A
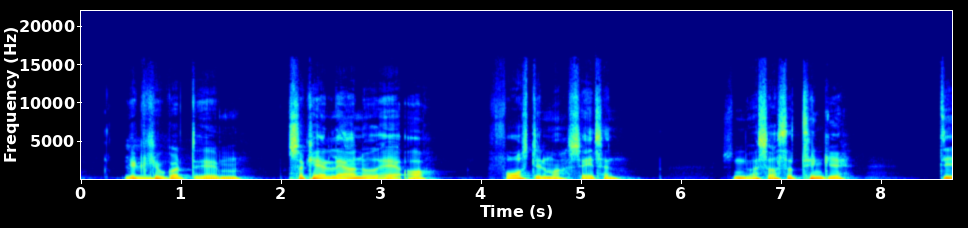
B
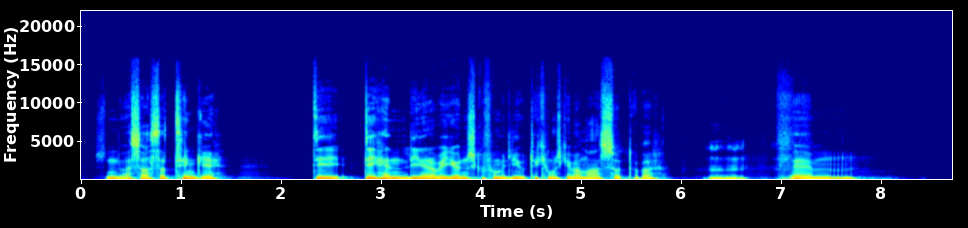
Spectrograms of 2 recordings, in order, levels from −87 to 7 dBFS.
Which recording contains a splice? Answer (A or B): A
